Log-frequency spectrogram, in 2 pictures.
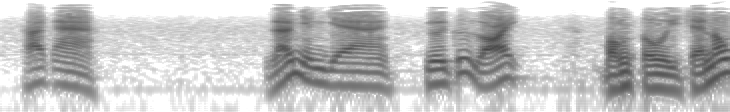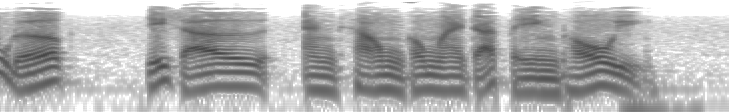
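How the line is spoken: Cold. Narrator (Vietnamese): Tiểu nhị lạnh lùng nói

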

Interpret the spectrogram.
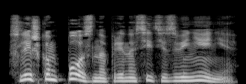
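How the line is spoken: Sharp, curt. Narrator (Russian): резко сказал он

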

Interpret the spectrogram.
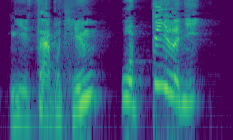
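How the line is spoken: Roaring. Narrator (Chinese): 关山林吼道

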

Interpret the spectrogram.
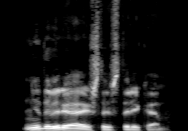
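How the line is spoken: Thoughtful. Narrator (Russian): задумчиво произнес Рудольф

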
